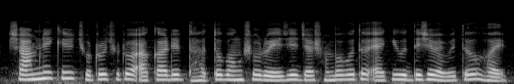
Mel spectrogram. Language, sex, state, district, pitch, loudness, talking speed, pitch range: Bengali, female, West Bengal, Alipurduar, 220 Hz, -16 LUFS, 165 wpm, 195-230 Hz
